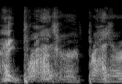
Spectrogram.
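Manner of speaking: chicken-voiced cartoon character voice. Imitating a former partner calling everyone brother: imitating a Donald Duck-like voice. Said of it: "like Donald Duck".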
